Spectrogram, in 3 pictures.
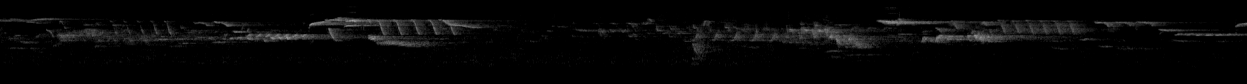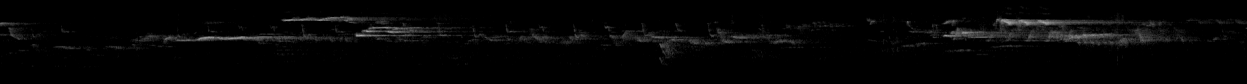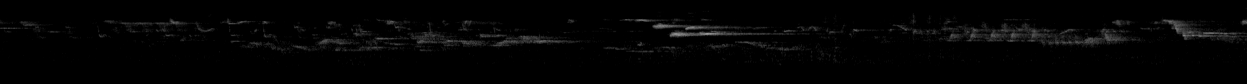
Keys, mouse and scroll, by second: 0.1 click, 1.8 click, 2.5 right click, 7.7 click, 10.1 ctrl+click, 10.5 ctrl+right click, 12.4 click, 13.6 shift+click, 15.3 click, 16.9-18.1 drag, 18.6 click, 19.3 click, 20.3 click, 21.6 shift+click, 26.2-28.6 drag, 30.9 click, 31.9 click, 34.9 click, 36.6 click.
